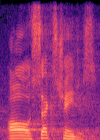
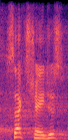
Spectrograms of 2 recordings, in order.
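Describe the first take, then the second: First: Slow, low "Oh, sex changes." with weight on "Oh"; knowing drawn-out repeat. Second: Said in the usual way. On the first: Shown as a demonstration. Comic telling the audience, slow knowing repeat. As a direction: drag out "Oh" like a weary confession.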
